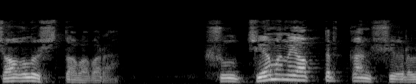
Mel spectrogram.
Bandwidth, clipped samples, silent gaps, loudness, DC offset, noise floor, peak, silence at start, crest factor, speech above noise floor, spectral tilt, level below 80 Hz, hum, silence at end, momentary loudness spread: 8.6 kHz; under 0.1%; none; -24 LUFS; under 0.1%; -72 dBFS; -6 dBFS; 0 s; 20 dB; 49 dB; -5 dB/octave; -64 dBFS; none; 0 s; 16 LU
